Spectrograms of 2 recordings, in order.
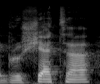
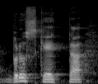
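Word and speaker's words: bruschetta: brusa um they're saying don't say brushetta of course some people say brushetta uh they didn't really take that into account but yeah brusketa this one as well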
